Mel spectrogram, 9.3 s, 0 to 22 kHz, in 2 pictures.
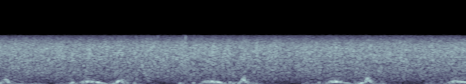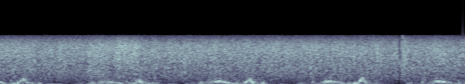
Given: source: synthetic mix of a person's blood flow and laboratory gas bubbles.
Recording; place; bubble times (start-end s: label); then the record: Doppler ultrasound of blood flow; precordium
1.27-1.68 s: bubbles
1.75-2.08 s: bubbles
8.25-8.36 s: bubbles
8.65-9.16 s: bubbles
From the record:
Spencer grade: 2 (many but less than half of the cardiac periods contain bubble signals, singularly or in groups); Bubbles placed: anywhere in the cardiac cycle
